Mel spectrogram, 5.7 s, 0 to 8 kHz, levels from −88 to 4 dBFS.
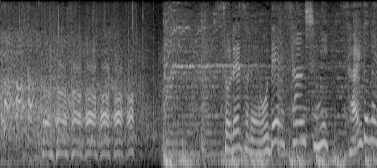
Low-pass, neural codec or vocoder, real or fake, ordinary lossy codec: none; none; real; none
